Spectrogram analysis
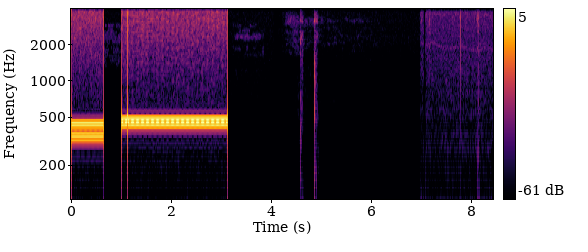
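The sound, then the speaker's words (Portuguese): Telephone call-transfer tone while a caller waits on hold: a steady electronic tone, a brief break, then a longer steady tone, followed by a couple of faint clicks and quiet line noise. “Fique em linha, por gentileza. Transferência. Transferência.”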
